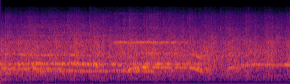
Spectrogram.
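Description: A church congregation breaks into sustained applause in acclaim of the Lord, a dense, steady clatter of many hands filling the room for the whole stretch, with faint tonal sounds drifting above it.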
